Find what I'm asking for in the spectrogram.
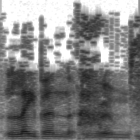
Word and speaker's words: Laban Roomes: Uh, it's actually pronounced Laban Roomes.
